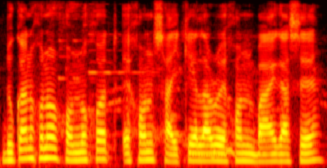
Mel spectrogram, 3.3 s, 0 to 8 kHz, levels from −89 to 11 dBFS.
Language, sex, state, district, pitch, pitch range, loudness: Assamese, male, Assam, Sonitpur, 140 Hz, 135-150 Hz, -16 LUFS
